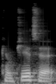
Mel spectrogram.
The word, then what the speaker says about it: computer: staring at one uh computer is a word that has three syllables right computer and in English there's only one syllable that can be stressed in this case it's this one right it's come come let's go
